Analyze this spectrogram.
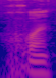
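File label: "hun", neutral tone, pinyin voice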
